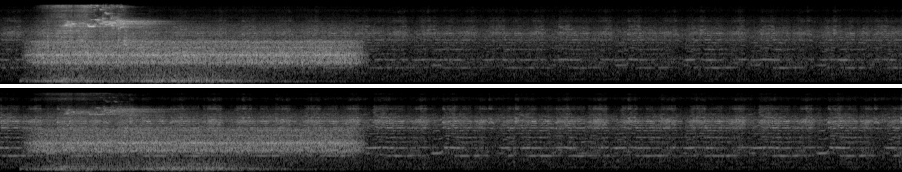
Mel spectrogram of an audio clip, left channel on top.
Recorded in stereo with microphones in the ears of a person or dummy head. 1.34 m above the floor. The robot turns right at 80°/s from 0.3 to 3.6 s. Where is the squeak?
20° left, 3.5 m; by 2.3 s straight behind, 3.5 m.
